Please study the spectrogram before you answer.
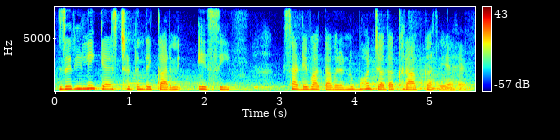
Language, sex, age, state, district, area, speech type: Punjabi, female, 18-30, Punjab, Jalandhar, urban, spontaneous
